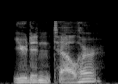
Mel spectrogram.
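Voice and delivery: ordinary talk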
